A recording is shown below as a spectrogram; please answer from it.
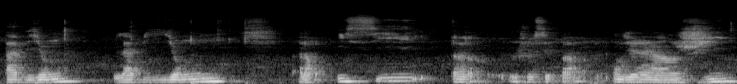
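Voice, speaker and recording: A schoolteacher, a man, works through his pupils' exercises, spelling out verb endings letter by letter with patient, gentle praise. His voice is low, very dark and gravelly, and his delivery is slow. He sounds like he is in an echoey room with a faint hum of background noise. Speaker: primary school teacher. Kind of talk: correcting pupils' written exercises aloud.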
